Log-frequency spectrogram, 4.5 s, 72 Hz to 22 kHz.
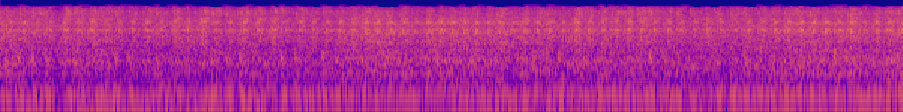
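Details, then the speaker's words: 1972 VW Super Beetle that sat a long time and reportedly wouldn't start: loud, busy clatter with uneven lumpy beat and no settled idle; owner suspects stale gas and slightly fouled plugs, carb clean and rebuild still needed. "from it's sitting uh for so long the gas is is going to be a little kind of funky it's not going to really want to run right the spark plugs are going to be a little bit fouled out but not too bad"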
